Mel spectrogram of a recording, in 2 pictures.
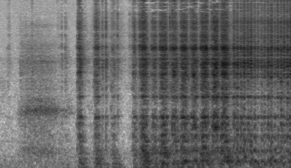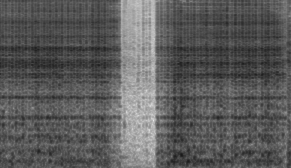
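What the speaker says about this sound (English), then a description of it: "So I'm now just cutting them out with a coping saw." Coping saw cutting wooden brace pieces for a classical guitar body, rapid rhythmic rasping strokes with a short pause partway, close and clear with no talk.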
